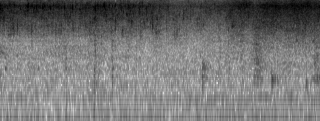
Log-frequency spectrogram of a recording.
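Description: Garlic sautéing in oil and stock in a pan for dragon chicken, with a steady close sizzle and occasional stirring scrapes throughout, no talk.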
